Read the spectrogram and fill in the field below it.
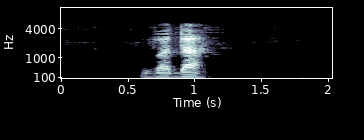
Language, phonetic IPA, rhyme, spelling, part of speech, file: Russian, [vɐˈda], -a, вода, noun, Ru-вода.ogg
- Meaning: 1. water 2. soft drink, soda 3. tide 4. watery prose, fluff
